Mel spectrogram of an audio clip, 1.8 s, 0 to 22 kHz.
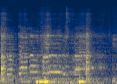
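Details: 1976 Yamaha CR-450 receiver, one channel told to have distortion and a wrong output transistor fitted by a previous repairer: music plays clean and steady through this channel, no crackle, breakup or distortion as the level shifts; channel working normally.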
